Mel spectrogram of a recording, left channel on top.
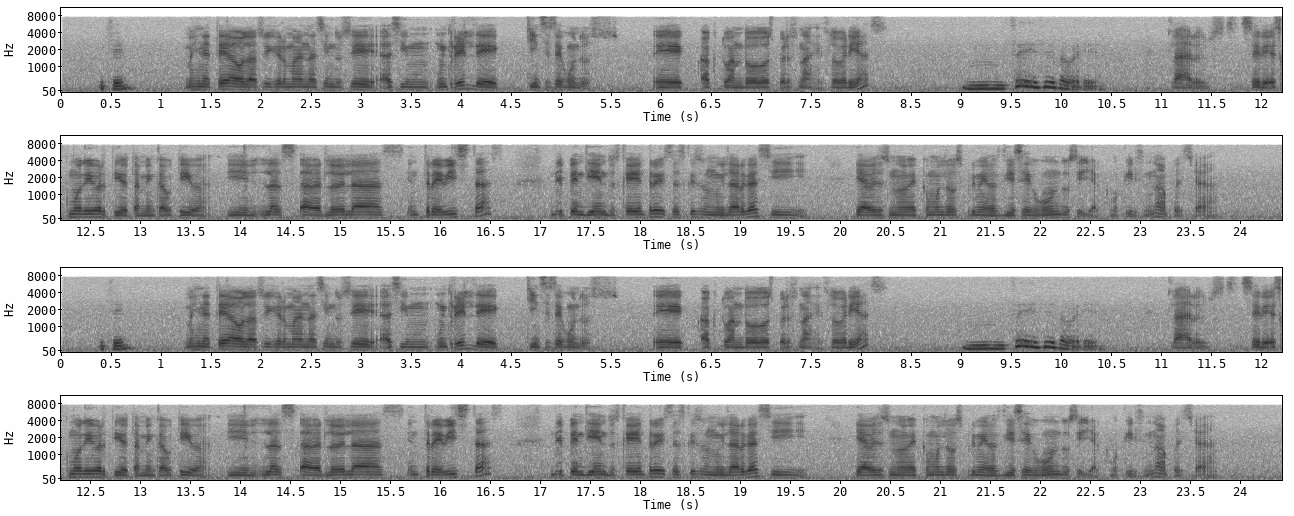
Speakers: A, on the left; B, in the centre.
A: Sí,
B: Imagínate a Hola, soy Germán haciéndose así un, un reel de 15 segundos, eh, actuando dos personajes, ¿lo verías?
A: Mm, sí, sí lo vería.
B: Claro, sería, es como divertido, también cautiva. Y las, a ver, lo de las entrevistas, dependiendo, es que hay entrevistas que son muy largas y, y a veces uno ve como los primeros 10 segundos y ya como que dicen, no, pues ya,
